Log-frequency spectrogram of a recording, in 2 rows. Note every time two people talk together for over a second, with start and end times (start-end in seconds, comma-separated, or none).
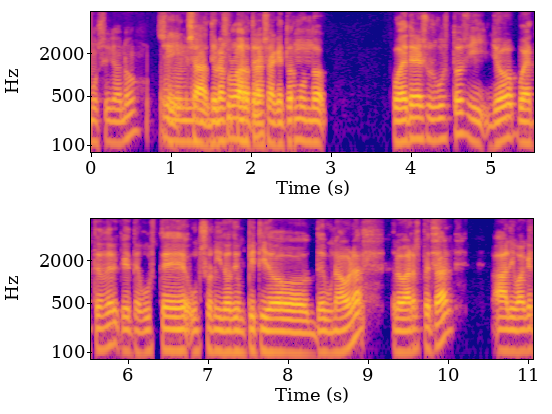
0.8-2.2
